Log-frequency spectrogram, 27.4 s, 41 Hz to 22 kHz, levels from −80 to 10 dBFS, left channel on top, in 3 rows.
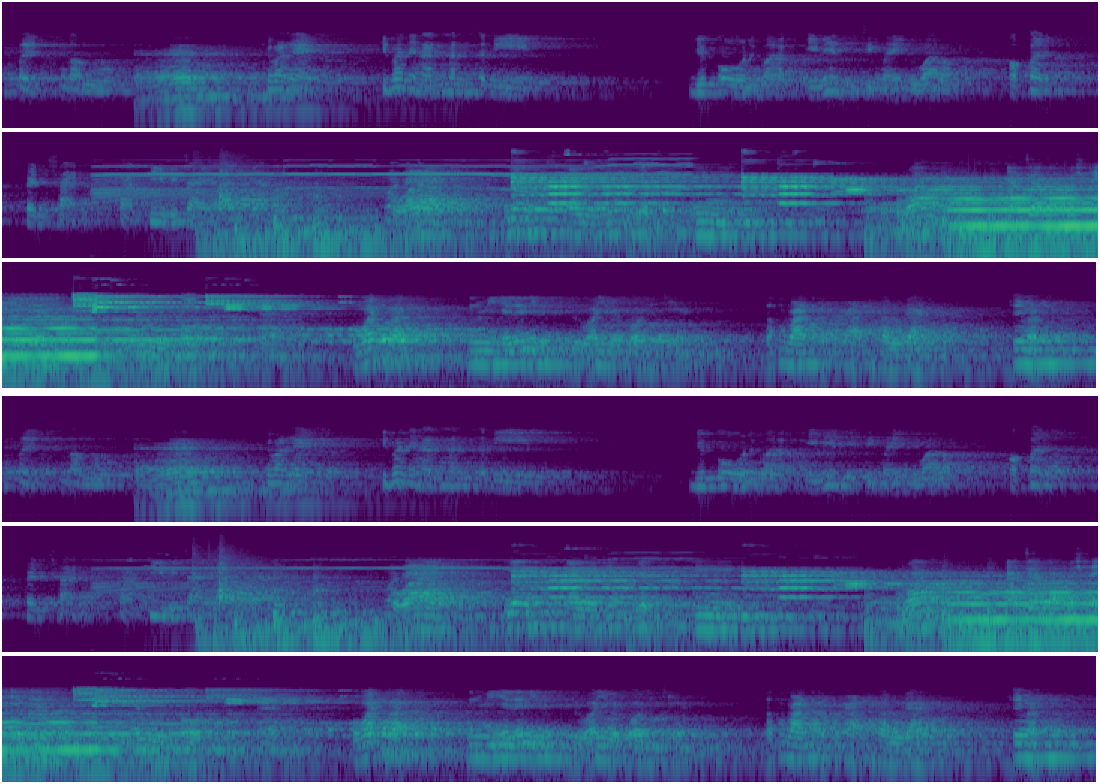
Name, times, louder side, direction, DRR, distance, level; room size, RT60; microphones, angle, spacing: voice 1, 0.0-0.9 2.2-2.7 3.2-4.4 5.7-7.9 8.4-8.8 9.3-11.6 12.2-13.0 15.8-16.1, left 3 dB, 25° left, -3 dB, 3.3 m, -46 dB
voice 2, 1.1-1.7 12.4-12.8 13.3-15.3 16.6-17.0 17.5-20.0 20.4-20.7 21.2-21.7 22.1-24.0 24.6-26.1 26.7-27.0, equal, 20° right, -1 dB, 5.0 m, -36 dB
sound 1, 9.9-14.9, left 9 dB, 85° left, 0.7 m, -42 dB
sound 2, 10.3-12.9 13.3-13.7 14.2-14.4 15.0-15.3 16.3-17.9 18.5-18.6 18.9-19.0 19.3-19.6, equal, 65° right, 3.7 m, -42 dB
sound 3, 13.4-22.3, left 6 dB, 55° left, 1.4 m, -29 dB
28.0 x 18.5 x 8.6 m, 2.4 s
head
